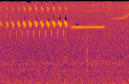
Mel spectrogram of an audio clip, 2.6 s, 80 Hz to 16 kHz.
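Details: Yellowhammer (Emberiza citrinella) recorded at Płochocin in July 2013, singing a quick run of about ten thin, high, repeated notes ending in a long drawn-out final note, over a faint steady hiss.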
